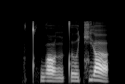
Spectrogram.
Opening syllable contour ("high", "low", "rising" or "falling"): low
